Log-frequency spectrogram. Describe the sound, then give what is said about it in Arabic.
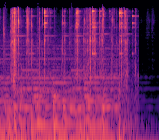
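A bunch of house keys, handed over to the neighbor who bought the house, jingles and clinks in several quick metallic shakes, bright and irregular, for about two and a half seconds before falling silent. No one speaks. “تسلم جحا الثمن المتفق عليه وسلم جاره مفاتيح البيت”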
